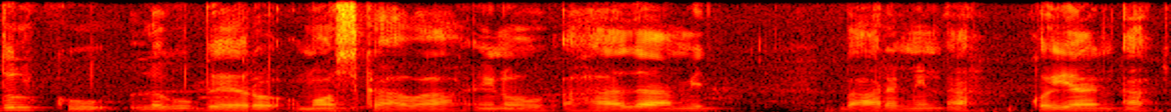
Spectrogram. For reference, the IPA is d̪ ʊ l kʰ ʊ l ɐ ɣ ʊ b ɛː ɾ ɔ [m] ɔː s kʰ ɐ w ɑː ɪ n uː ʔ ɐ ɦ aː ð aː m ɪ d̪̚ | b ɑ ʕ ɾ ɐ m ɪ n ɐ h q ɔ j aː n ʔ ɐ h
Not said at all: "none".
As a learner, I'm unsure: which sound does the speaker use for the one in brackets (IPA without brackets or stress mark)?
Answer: m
